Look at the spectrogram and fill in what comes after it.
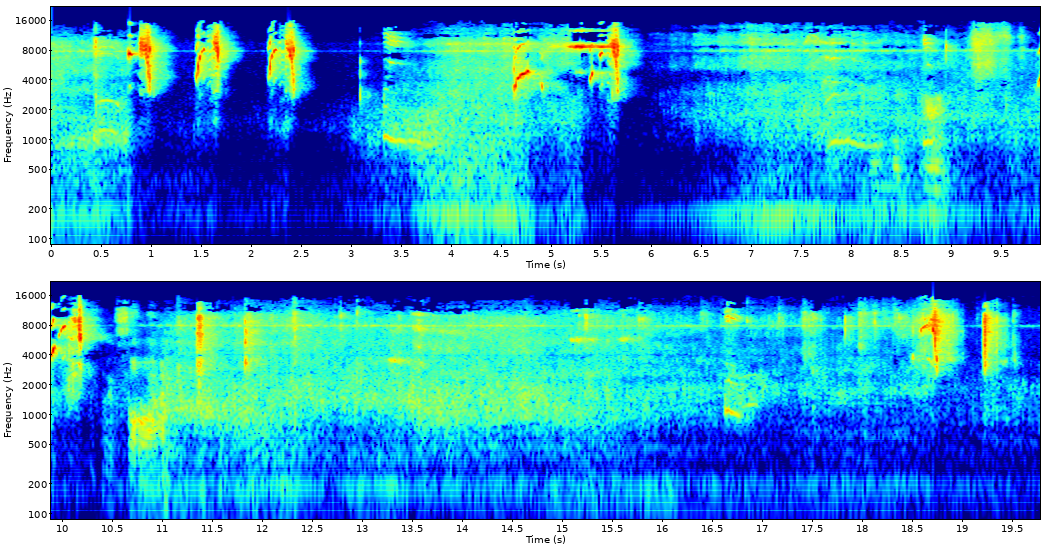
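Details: Loud crying from Brinn, a young monkey being weaned and pleading with its mother for milk; shrill squeals and whining wails repeat through the stretch, separated by rustling and low handling noise.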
